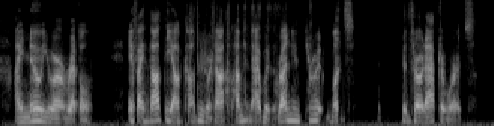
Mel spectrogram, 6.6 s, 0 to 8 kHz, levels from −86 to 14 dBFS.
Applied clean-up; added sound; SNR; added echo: neural diffusion model UNIVERSE++.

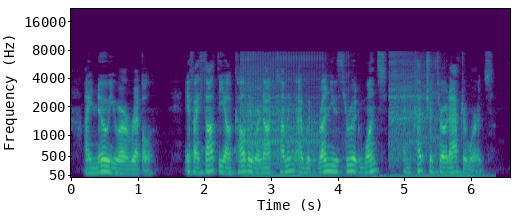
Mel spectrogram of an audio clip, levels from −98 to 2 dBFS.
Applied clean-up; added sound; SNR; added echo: none; Squeak; 15 dB; none.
